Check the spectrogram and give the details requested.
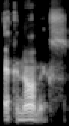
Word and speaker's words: economics: not e okay so economics economics economics i think there's primary stress on the e economy economics yeah i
